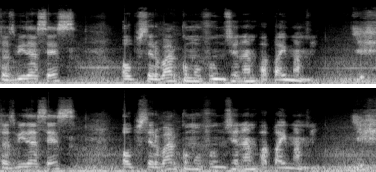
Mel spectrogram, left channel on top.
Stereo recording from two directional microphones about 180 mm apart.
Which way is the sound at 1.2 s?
40° left (ahead or behind).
